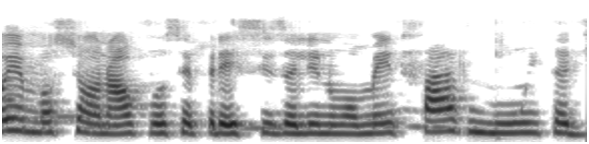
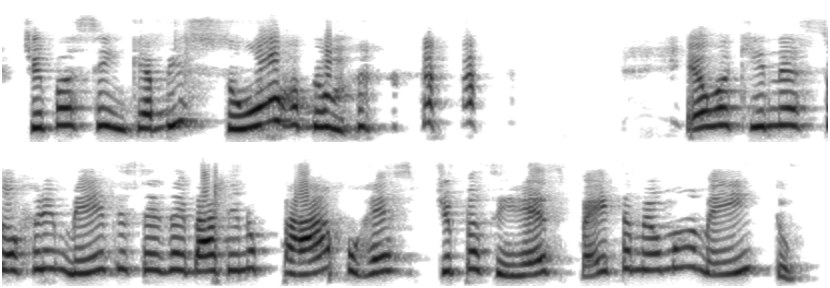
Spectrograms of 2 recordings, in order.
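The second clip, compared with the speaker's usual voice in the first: high, loud, outraged complaint; mother scolding the staff for chatting, high and loud; indignant outburst; 8 semitones higher, 6 dB louder than usual. Retold or imitated. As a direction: tell them off, fed up. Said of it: "eu falava".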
